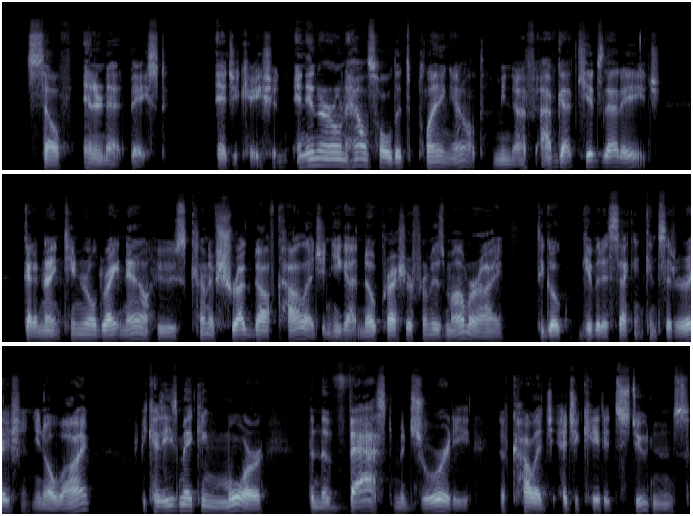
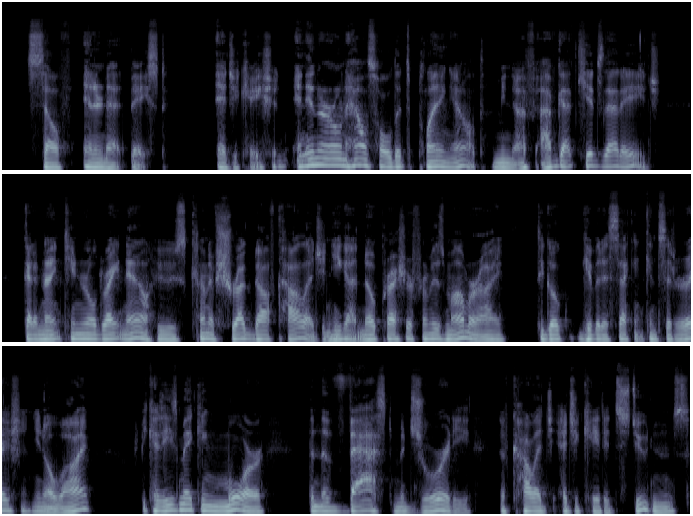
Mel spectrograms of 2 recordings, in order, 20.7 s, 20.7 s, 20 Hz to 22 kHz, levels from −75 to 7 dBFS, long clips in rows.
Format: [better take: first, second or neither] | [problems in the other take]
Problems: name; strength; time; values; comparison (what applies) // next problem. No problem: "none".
second | thin; very; fading below 350 Hz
